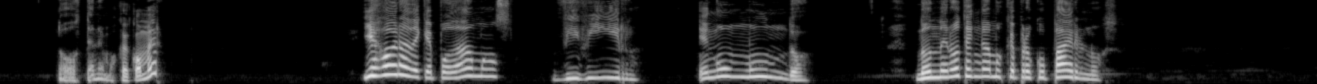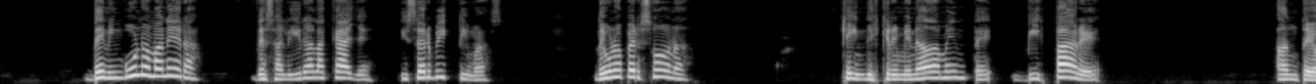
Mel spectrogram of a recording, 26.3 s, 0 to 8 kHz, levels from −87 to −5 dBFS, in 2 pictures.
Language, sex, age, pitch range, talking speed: Spanish, male, 20-39, 140-220 Hz, 85 wpm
